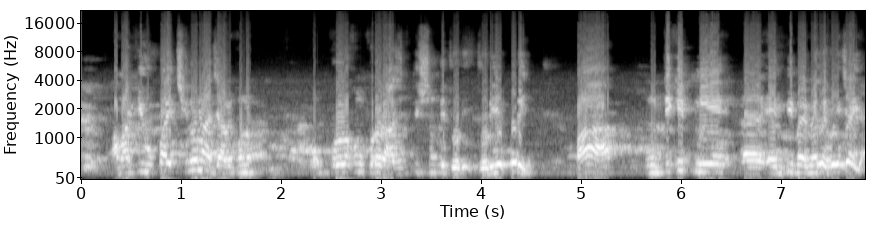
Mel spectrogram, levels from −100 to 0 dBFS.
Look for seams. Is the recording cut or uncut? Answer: uncut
